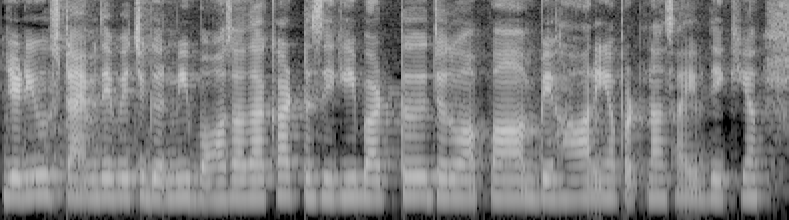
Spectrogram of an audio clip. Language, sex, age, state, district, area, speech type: Punjabi, female, 18-30, Punjab, Fatehgarh Sahib, rural, spontaneous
